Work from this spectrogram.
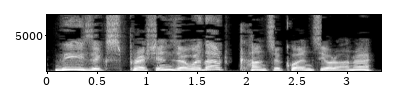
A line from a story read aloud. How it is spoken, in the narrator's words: said the starosta pompously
